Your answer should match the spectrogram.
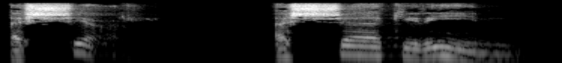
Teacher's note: صفة التفشي، حيث ينتشر حرف الشين في كل الفم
